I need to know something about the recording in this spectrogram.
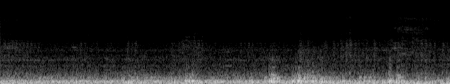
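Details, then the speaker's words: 2008 Toyota Yaris Type E on the road: steady low rumble with dull knocks over rough patches; owner suspects clunking from worn strut bearing/support mounts needing replacement and rumble from tyre tread profile; not confirmed. "Ada bunyi gemuruh, ada bunyi gluduk-gluduk. Kalau geluduk-geluduknya itu menurut saya dari bearing strut dari karya tatakan support, karya supportnya ee sudah apa namanya? Minta diganti, minta diremajakan. Nah, sama yang bunyi gemuruhnya ini kalau menurut saya dari profil bannya."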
